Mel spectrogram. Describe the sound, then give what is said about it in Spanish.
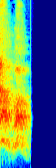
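A female dog barks loudly, a short burst of about two quick, rough barks run together, then abrupt silence. No one speaks. “hasta el perro se enojó de lo que estamos platicando de los Falcons”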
